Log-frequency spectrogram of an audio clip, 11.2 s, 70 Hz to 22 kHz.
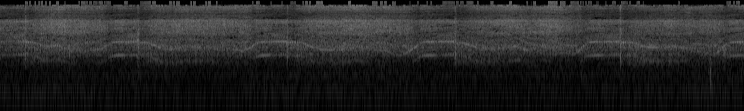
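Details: New Grundig MS7640 electric shaver cutting a day's stubble: high motor whine sagging in pitch and recovering every couple of seconds, struggling under load.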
